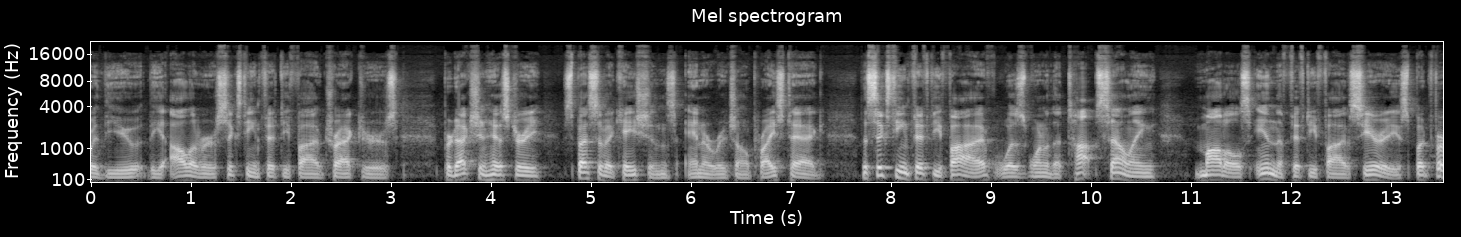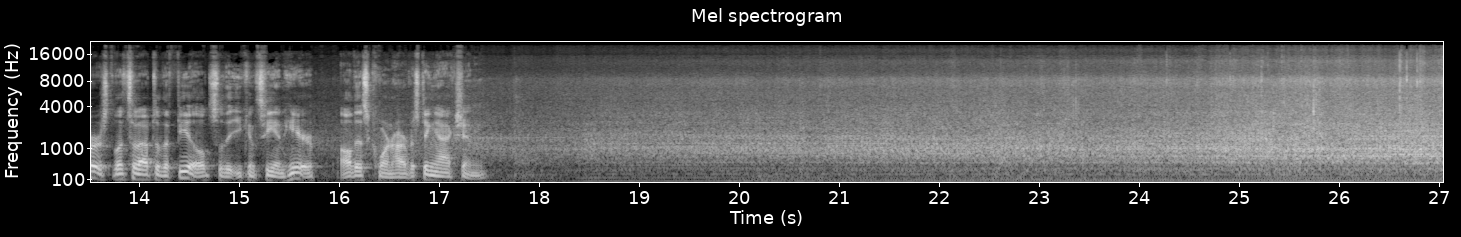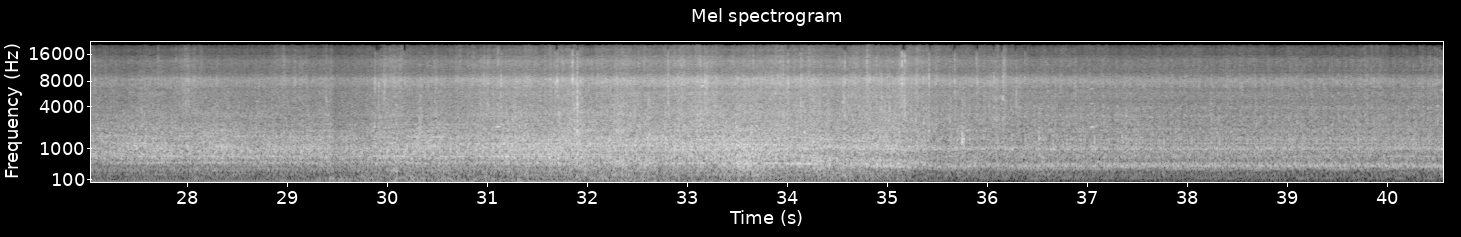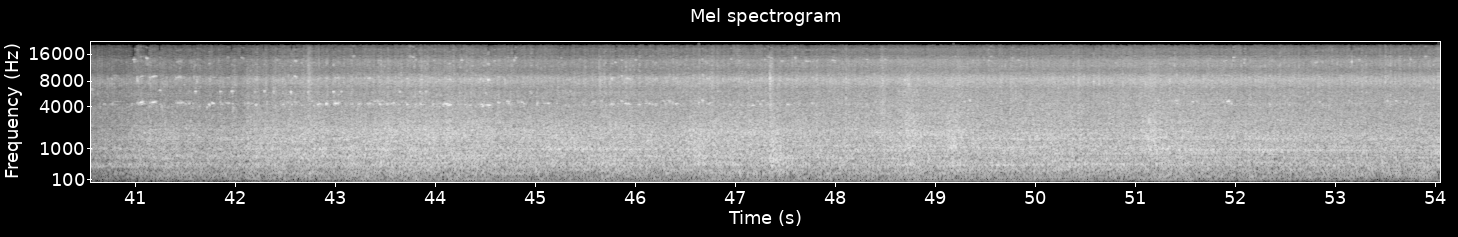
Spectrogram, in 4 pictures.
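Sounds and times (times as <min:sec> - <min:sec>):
tractor engine: 0:14.9 - 0:54.0
corn picker clattering: 0:17.6 - 0:54.0.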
